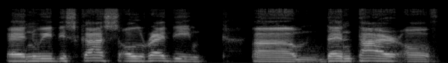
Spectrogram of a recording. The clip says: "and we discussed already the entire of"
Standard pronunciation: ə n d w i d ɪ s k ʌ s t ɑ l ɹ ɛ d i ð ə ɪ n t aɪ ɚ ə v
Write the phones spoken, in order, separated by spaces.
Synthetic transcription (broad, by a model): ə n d w i d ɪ s k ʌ s ɑ l ɹ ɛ d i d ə ɪ n t aɪ ɚ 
